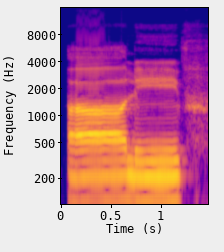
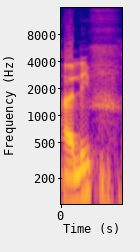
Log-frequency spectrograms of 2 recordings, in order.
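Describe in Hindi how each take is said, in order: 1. पहला स्वर लंबा खींचा हुआ है। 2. पहला स्वर छोटा और सीधा है। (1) "खींच के पढ़ रहे होते हैं" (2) "सिंपल तरीके से पढ़ना है"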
